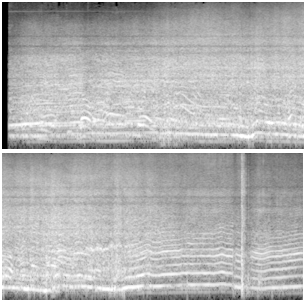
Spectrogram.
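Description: Renault Clio rally car's engine at high revs, its pitch falling and wavering as the driver brakes and downshifts for a corner. A sharp crack comes about seven seconds in, then the engine pulls away with rising pitch.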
